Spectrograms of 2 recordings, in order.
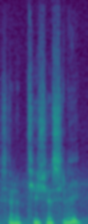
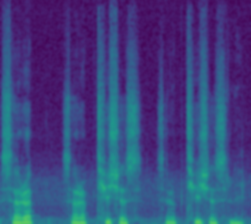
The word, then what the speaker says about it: surreptitiously: surreptitiously 발음이 surreptitiously 그래서 프라이머리 액센트가 tediously입니다.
